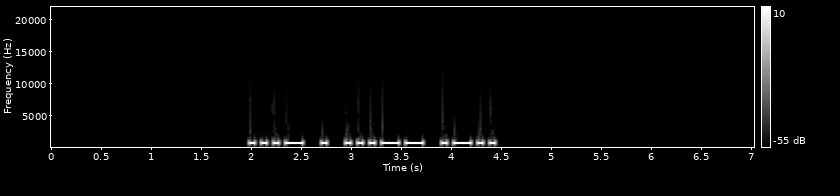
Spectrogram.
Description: Morse code, heard as a keyed tone, about 20 wpm, 700 Hz. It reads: VE3L
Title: DXCC-100 Call Signs - 4 Characters - Repeated 2x - 20wpm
